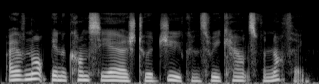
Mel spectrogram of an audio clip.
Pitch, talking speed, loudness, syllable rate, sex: 185 Hz, 265 wpm, -18 LUFS, 5.7 syllables/s, female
